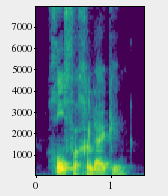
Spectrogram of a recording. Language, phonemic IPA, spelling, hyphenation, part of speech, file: Dutch, /ˈɣɔlf.vər.ɣəˌlɛi̯.kɪŋ/, golfvergelijking, golf‧ver‧ge‧lij‧king, noun, Nl-golfvergelijking.ogg
- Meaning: wave equation, in particular Schrödinger's wave equation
